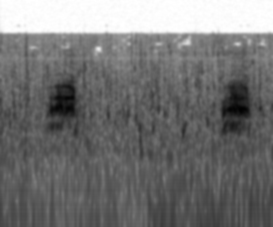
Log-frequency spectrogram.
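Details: Wild mallard giving two nasal quacks about two seconds apart over a soft, hissing watery background.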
